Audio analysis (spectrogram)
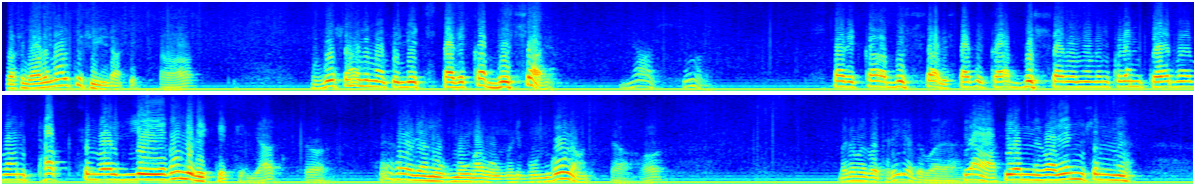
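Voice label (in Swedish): Österfärnebo Gästrikland, dialekter, svenska sagor; Folkminnen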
